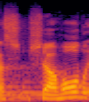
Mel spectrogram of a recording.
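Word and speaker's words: שאול: El nombre de Saúl, imagínense que el nombre de Saúl pronunciado significa Shaul y significa deseado.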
